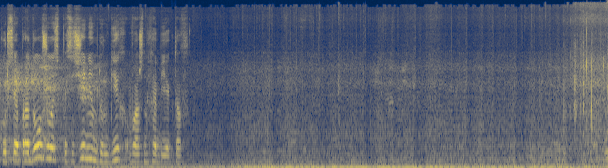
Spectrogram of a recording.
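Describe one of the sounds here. A vehicle engine rumbles low and steady while driving on a road.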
